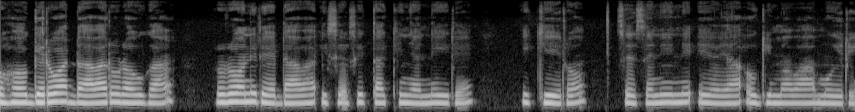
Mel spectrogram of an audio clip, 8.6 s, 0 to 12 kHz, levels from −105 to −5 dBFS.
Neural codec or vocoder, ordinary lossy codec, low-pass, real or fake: none; none; none; real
